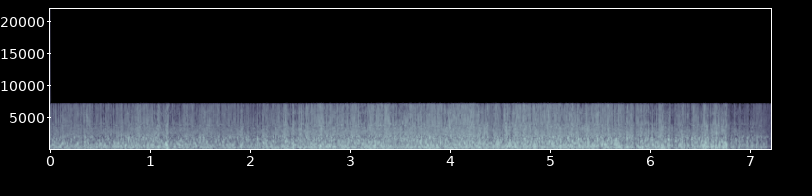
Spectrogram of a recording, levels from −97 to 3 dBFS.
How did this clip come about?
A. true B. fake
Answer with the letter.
B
